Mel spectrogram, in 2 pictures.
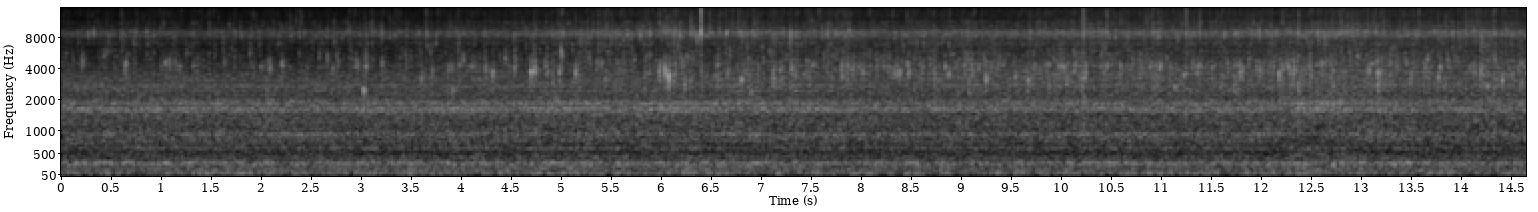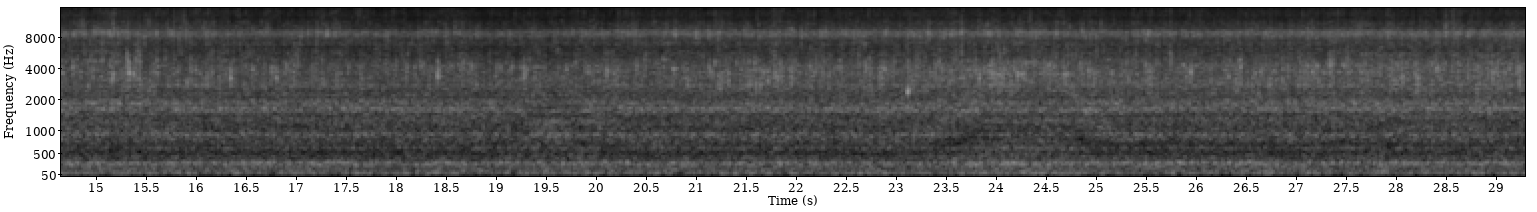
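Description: Flour-coated beef liver slices sizzling steadily as they shallow-fry over low heat in a little oil in a stainless steel wok, with a faint steady hum underneath.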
